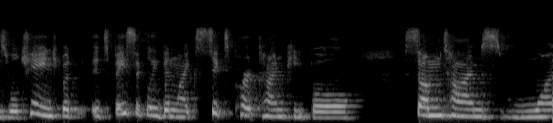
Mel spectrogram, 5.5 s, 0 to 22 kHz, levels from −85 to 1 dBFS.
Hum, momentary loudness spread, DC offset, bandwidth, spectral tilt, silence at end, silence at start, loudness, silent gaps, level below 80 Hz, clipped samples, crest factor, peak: none; 9 LU; under 0.1%; 9.2 kHz; -5 dB/octave; 0 s; 0 s; -36 LUFS; none; -84 dBFS; under 0.1%; 12 dB; -24 dBFS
